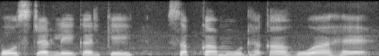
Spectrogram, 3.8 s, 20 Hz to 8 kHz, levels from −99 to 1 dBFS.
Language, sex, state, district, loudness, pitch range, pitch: Hindi, female, Uttar Pradesh, Lalitpur, -16 LUFS, 210-245 Hz, 225 Hz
